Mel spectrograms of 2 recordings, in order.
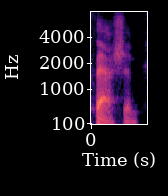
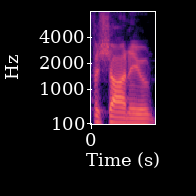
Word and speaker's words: Fashanu: gotta remember it's just it's like fashion um fashion not fashanu not fashanu fashion um there are other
